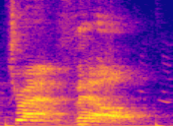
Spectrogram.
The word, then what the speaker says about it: travel: Ou seja, esse E entre o V e o L tem um schwa, ou seja, você não pronuncia o E. O som do final dessa palavra é feito a partir do V e do L juntos.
